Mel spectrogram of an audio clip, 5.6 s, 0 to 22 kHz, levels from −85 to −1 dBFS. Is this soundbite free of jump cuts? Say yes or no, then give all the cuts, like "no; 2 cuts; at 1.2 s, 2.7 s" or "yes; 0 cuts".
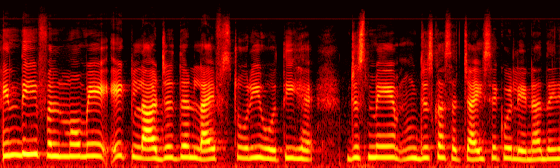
yes; 0 cuts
